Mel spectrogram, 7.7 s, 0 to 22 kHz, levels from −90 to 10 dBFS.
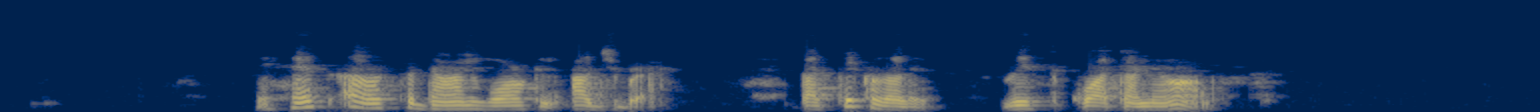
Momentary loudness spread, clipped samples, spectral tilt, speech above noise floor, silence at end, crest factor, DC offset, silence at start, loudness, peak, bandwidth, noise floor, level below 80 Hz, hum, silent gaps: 11 LU; under 0.1%; -8 dB/octave; 66 dB; 1.65 s; 20 dB; under 0.1%; 1.3 s; -19 LUFS; -2 dBFS; 3.7 kHz; -85 dBFS; -66 dBFS; none; none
